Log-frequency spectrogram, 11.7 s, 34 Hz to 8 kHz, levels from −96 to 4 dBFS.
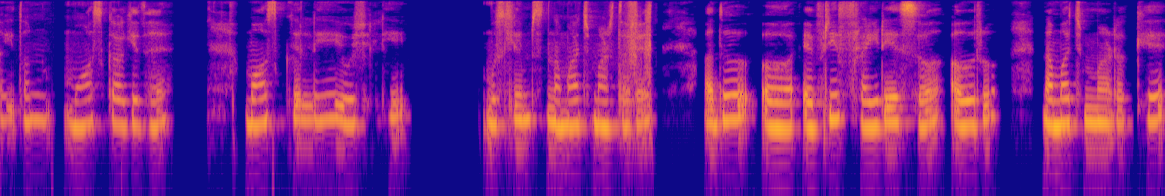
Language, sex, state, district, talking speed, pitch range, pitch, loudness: Kannada, female, Karnataka, Mysore, 85 wpm, 235-285 Hz, 250 Hz, -24 LUFS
